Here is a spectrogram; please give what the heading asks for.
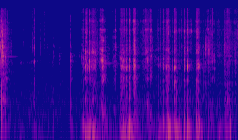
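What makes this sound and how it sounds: A box-cutter blade shaves and carves a solid, dry, oval pink bar of soap with embossed lettering, held in the hand. A sharp click and a few faint ticks are followed by a quieter pause, then repeated bursts of crisp, bright scraping with a soft low rumble underneath.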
